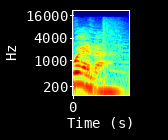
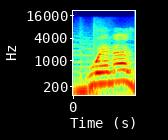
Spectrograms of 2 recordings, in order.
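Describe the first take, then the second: First: The final s is dropped. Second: The final s is pronounced. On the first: "se saltan las S" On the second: "En lugar de decir"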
